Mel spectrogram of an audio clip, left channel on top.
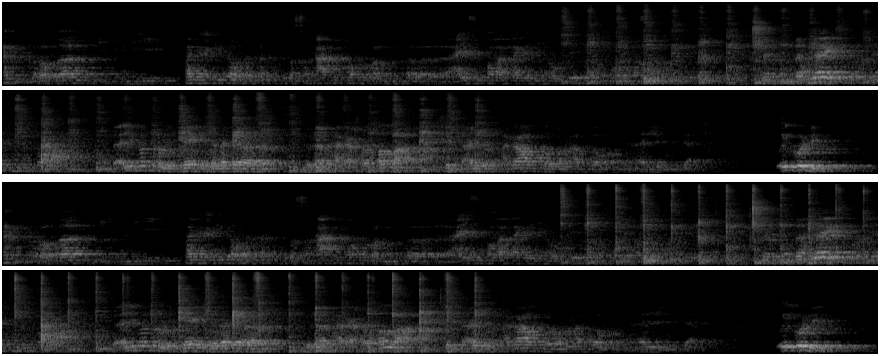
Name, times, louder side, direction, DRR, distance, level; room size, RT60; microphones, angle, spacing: voice 1, 0.0-1.5 1.8-7.0 7.5-9.4, equal, 65° left, -5 dB, 1.7 m, -49 dB
Run, 5.6-13.7, right 3 dB, 55° right, 1.0 m, -44 dB
voice 2, 7.6-8.3 9.8-15.7 16.5-16.9, equal, 50° left, -3 dB, 0.8 m, -40 dB
5.0 x 4.7 x 4.2 m, 1.3 s
head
